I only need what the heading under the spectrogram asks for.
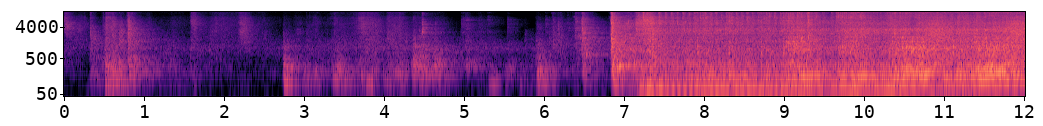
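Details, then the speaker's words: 1964 VW Beetle with the 123 ignition reinstalled after it previously wouldn't even idle: after some knocking and handling, the engine fires and settles into a steady, even run with no misses. Normal idle. "up okay so the car is now running which is great fantastic I'm quite relieved because before it was it wouldn't even idle you know"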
